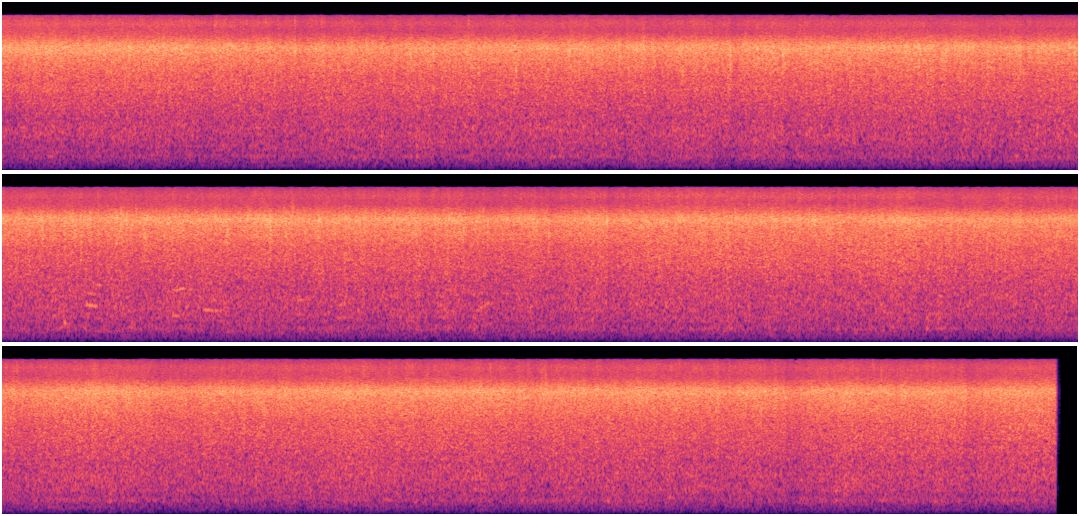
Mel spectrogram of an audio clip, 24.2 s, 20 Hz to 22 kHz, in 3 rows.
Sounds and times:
Waterfall: 0:00.0 - 0:24.1.

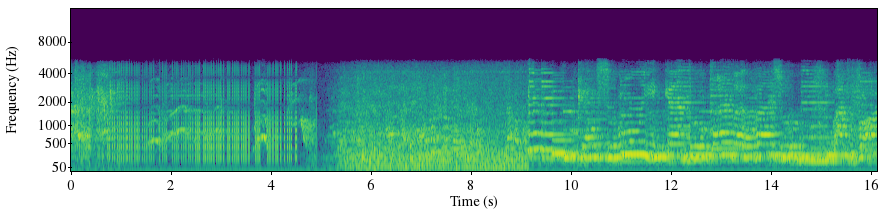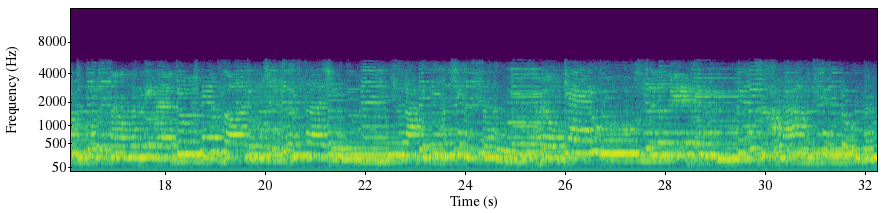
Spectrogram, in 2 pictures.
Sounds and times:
Vocal music: 0:09.1 - 0:32.2.

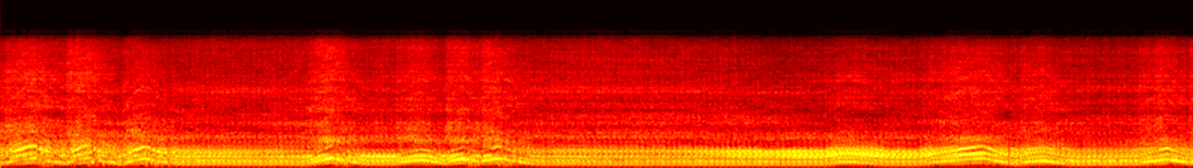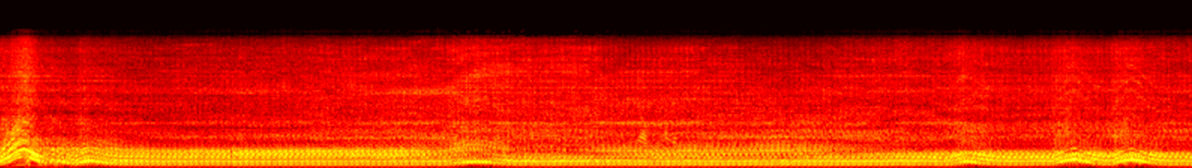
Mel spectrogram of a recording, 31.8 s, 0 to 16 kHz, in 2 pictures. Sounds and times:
Lawn mower: 0:00.0 - 0:31.8
Motorcycle: 0:00.0 - 0:31.8.

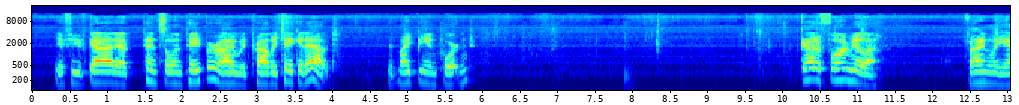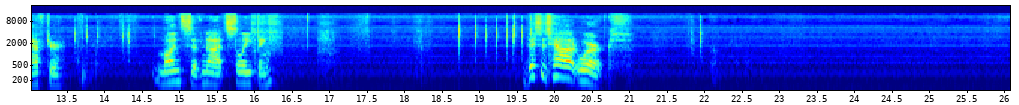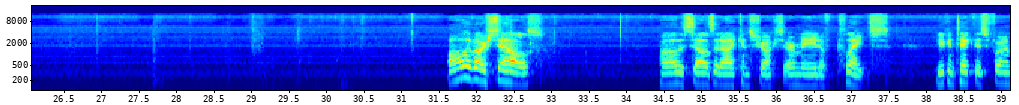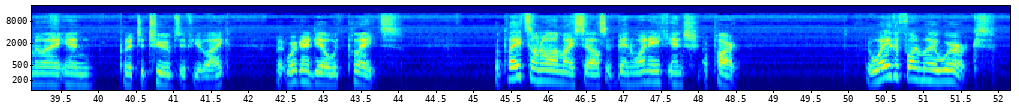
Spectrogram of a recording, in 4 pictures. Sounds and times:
Speech: 0:00.3 - 0:06.0, 0:10.2 - 0:11.4, 0:12.5 - 0:13.5, 0:14.6 - 0:16.3, 0:19.6 - 0:21.1, 0:31.6 - 0:33.0, 0:34.4 - 0:41.8, 0:42.4 - 0:44.1, 0:45.3 - 0:48.6, 0:50.2 - 0:52.0.

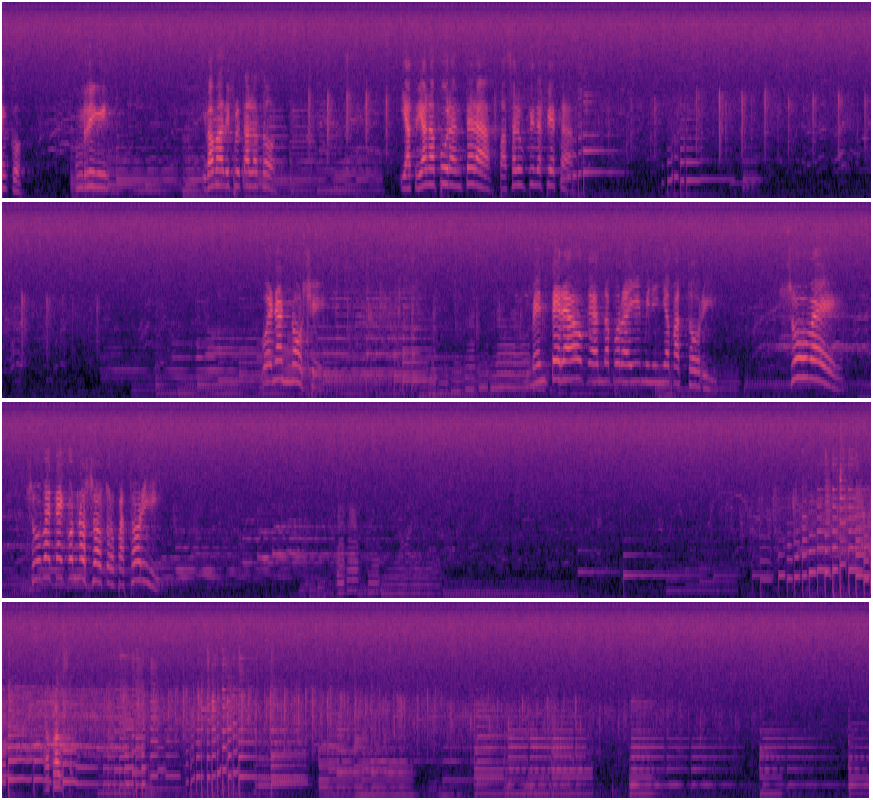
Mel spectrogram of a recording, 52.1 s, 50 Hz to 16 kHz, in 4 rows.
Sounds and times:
Music: 0:01.0 - 0:11.6, 0:14.4 - 0:52.1
Speech: 0:03.0 - 0:04.2, 0:06.0 - 0:08.7, 0:16.9 - 0:18.0, 0:20.9 - 0:23.8, 0:26.4 - 0:28.6, 0:39.6 - 0:40.3.

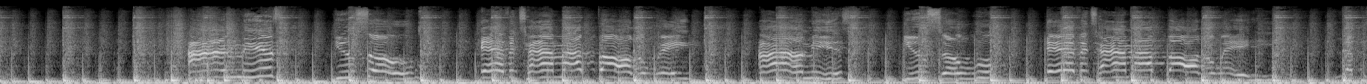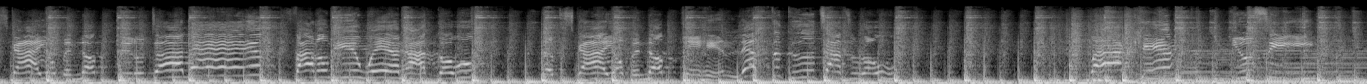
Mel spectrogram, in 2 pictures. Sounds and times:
Music: 0:00.0 - 0:27.3.

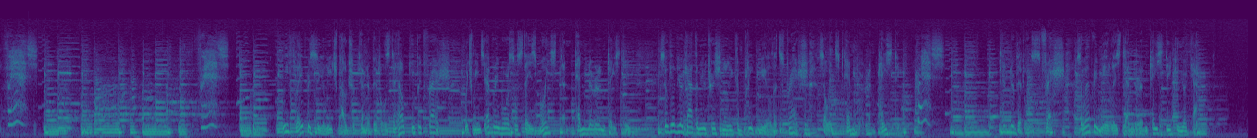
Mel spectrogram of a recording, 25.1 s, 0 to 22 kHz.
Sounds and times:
Music: 0:00.0 - 0:24.7
Speech: 0:05.6 - 0:18.9, 0:20.0 - 0:24.2.

